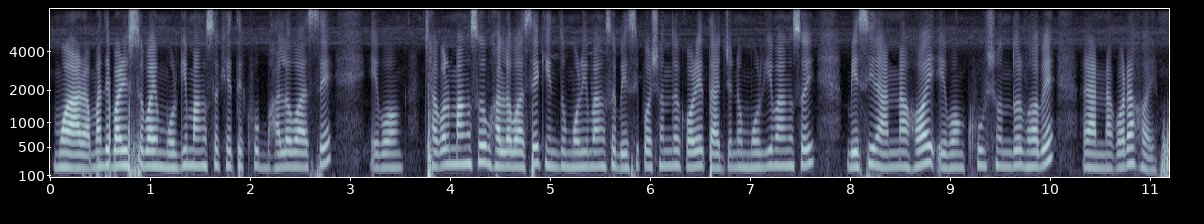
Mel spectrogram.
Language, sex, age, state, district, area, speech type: Bengali, female, 30-45, West Bengal, Paschim Medinipur, rural, spontaneous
